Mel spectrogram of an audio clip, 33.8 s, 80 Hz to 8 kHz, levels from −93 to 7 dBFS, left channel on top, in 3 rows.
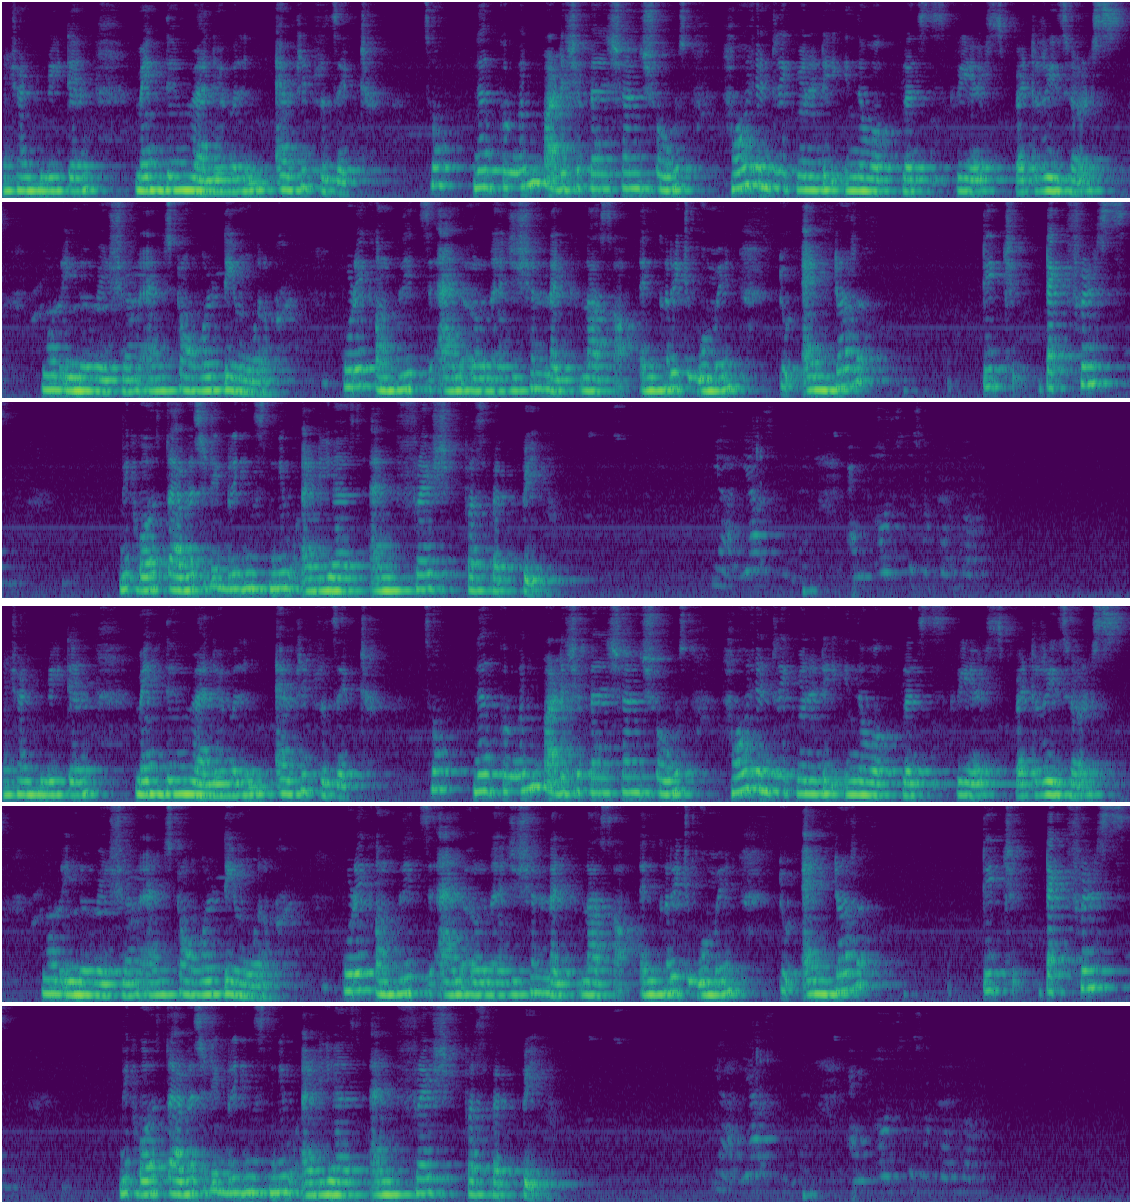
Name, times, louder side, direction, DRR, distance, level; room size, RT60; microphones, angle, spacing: voice 1, 0.0-3.7 4.3-6.9 7.2-11.2 11.7-14.2 14.7-20.0 21.1-22.4 23.7-28.1 30.6-30.7, left 1 dB, 5° left, 1 dB, 0.7 m, -23 dB
voice 2, 29.6-30.2 31.0-32.1, left 1 dB, 40° left, 2 dB, 4.1 m, -50 dB
19.0 x 13.0 x 2.6 m, 0.72 s
head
